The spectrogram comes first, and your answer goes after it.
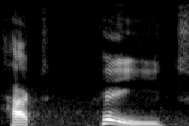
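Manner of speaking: hat short a, hate long ay; hat versus hate. Shown as a demonstration. Teacher modelling hat and hate. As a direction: contrast hat and hate clearly. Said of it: "एचएटी".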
